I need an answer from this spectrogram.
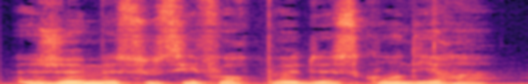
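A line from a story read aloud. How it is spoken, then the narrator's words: Exclaiming, lost in memories. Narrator (French): s'écria Lady Scatcherd, tout entière au souvenir d'autrefois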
